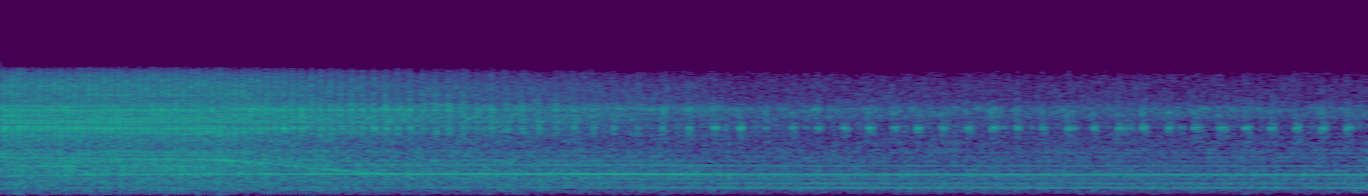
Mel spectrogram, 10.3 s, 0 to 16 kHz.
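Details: VAZ 2103 engine at steady idle: even light tap about four per second, clear once revs settle; owner asks what the knock is or whether it's normal, origin undetermined.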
